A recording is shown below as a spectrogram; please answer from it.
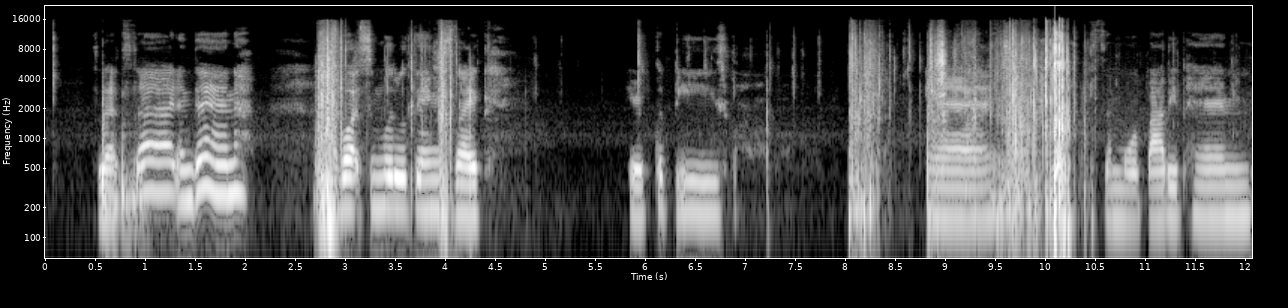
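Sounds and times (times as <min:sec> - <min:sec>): packaging crinkling: 0:02.7 - 0:04.3, 0:08.0 - 0:10.6.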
